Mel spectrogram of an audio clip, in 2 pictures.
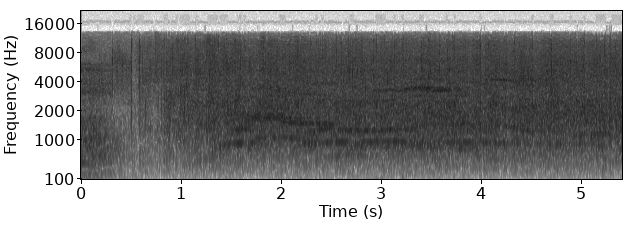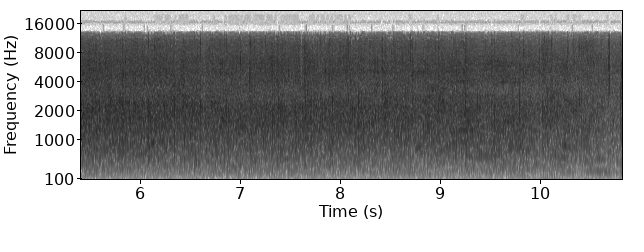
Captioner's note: applause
